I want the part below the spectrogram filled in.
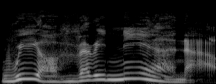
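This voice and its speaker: A put-on character voice delivers its lines at a middle pitch. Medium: read story. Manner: terse, cryptic.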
